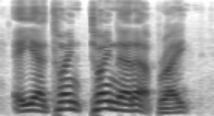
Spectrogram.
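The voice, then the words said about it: Imitated Brooklyn New York accent. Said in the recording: “In Brooklyn or in New York, they'd say ... Because they talk like this.”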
